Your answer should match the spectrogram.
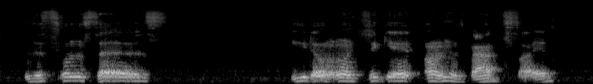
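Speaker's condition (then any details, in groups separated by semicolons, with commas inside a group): Cerebral palsy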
